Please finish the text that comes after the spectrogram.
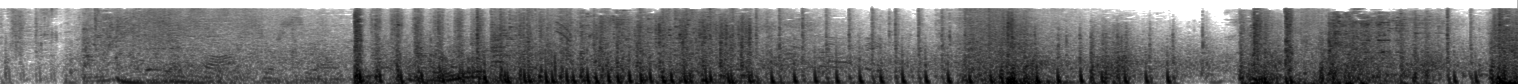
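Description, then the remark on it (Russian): Rapid bursts of video game gunfire rattle continuously as the player gets shot, dense automatic shots in quick succession with a few brief pauses, loud with a busy, layered mix. “Getting shot”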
